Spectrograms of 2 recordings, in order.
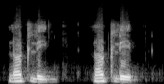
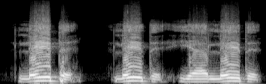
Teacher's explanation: While connecting the dal with the lam, we do the qalqala.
